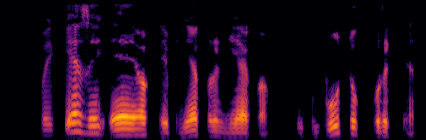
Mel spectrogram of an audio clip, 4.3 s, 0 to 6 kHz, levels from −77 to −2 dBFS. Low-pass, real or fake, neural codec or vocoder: 5.4 kHz; real; none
